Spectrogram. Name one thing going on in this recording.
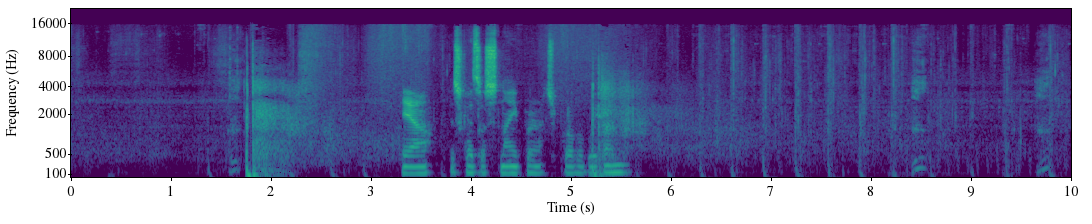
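Footsteps crunch and rustle through grass and undergrowth.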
